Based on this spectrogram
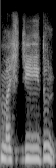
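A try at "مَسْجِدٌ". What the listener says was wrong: হ্যাঁ, কোনো টান হবে না, হ্যাঁ। হাযা মাসজিদুন, এটি একটি মসজিদ।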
